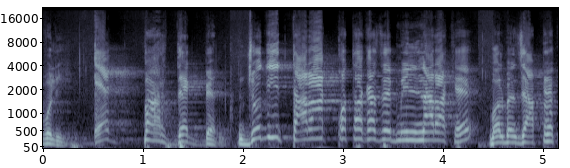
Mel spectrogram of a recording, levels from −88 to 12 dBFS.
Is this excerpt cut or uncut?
cut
